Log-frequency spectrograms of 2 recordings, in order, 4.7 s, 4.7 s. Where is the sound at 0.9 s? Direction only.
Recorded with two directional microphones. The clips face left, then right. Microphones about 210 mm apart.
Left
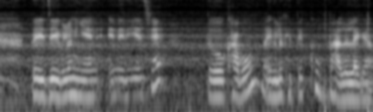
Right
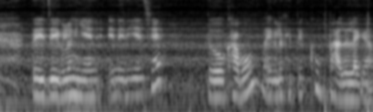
35° right (ahead or behind).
